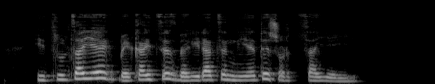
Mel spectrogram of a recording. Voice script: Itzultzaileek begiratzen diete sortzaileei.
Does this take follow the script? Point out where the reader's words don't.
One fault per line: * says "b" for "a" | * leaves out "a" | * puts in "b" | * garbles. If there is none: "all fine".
* puts in "bekaitzez"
